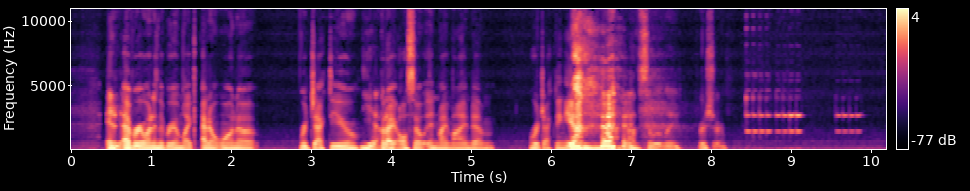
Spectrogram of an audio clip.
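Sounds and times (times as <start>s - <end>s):
speech: 0.4s - 8.6s
laughter: 6.3s - 7.6s
TikTok phone alarm going off: 8.4s - 10.0s.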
